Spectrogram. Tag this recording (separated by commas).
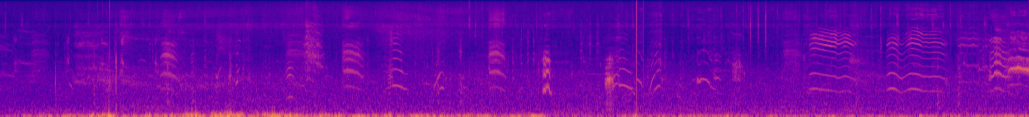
Wild animals, seagull, Bird, Animal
